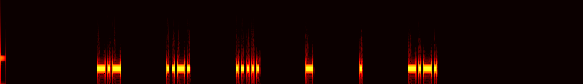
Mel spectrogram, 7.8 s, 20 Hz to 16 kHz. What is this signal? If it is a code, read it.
Morse code, heard as a keyed tone, about 36 wpm, spaced as for 12 wpm, 690 Hz. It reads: KF5TEC
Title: USA Call Signs - 6 Characters - 6x Character Spacing - 35wpm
